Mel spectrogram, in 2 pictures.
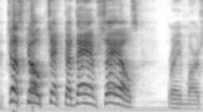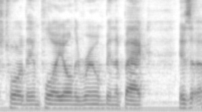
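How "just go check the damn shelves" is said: loud, high, drawn-out order; furious shout. Acted. Trainer cutting off his trainee, furious shout. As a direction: bellow the command word by word.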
